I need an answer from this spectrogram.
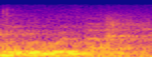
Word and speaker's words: Muguruza: and I've been corrected on the way that I'm using the Z. I'm saying Muguruza. Ah, much better.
